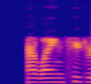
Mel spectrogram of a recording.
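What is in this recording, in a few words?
Dispatch, p25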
